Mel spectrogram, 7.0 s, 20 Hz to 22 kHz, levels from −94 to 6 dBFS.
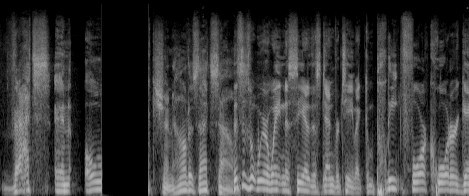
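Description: At 1.53 s the sound cuts off mid-flow and stays silent until 2.23 s, a playback stall of about 0.70 s, likely from the player running out of data or its thread being blocked. The waveform drops to a flat line there, and the spectrogram shows a blank vertical band.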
